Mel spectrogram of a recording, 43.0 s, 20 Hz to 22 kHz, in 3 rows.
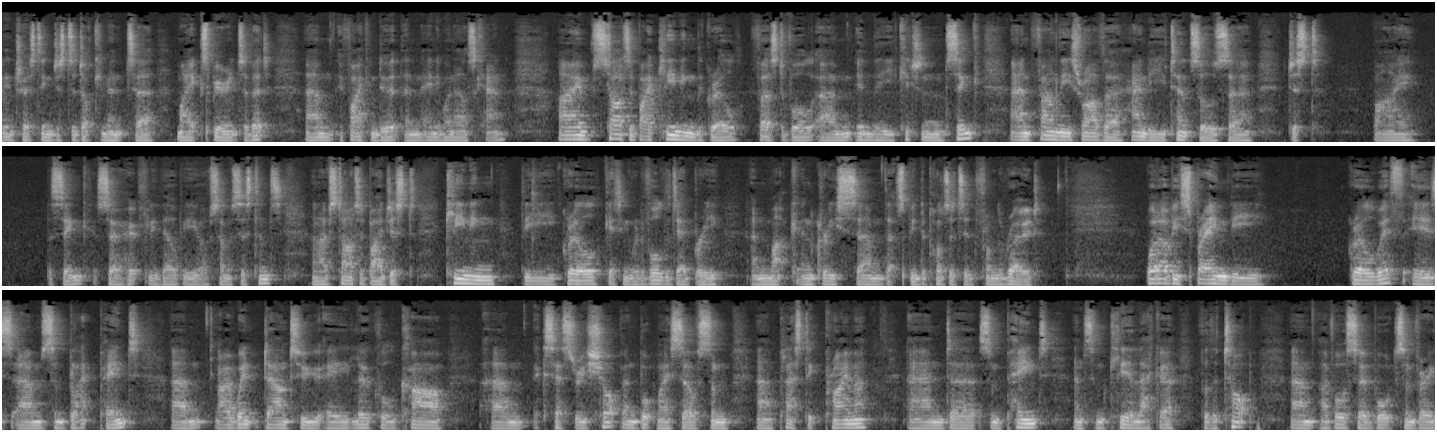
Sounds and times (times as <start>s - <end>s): Speech: 0.0s - 14.2s, 14.8s - 24.8s, 25.8s - 27.1s, 27.8s - 42.9s.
